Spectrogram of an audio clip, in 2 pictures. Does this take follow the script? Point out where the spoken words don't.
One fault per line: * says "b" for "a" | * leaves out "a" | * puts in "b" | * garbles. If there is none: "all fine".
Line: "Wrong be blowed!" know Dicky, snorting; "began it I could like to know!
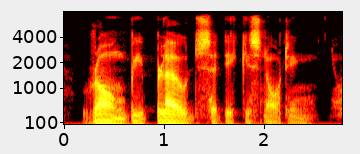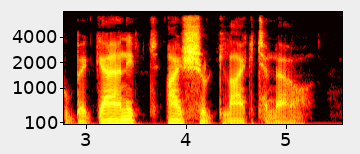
* says "said" for "know"
* puts in "who"
* says "should" for "could"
